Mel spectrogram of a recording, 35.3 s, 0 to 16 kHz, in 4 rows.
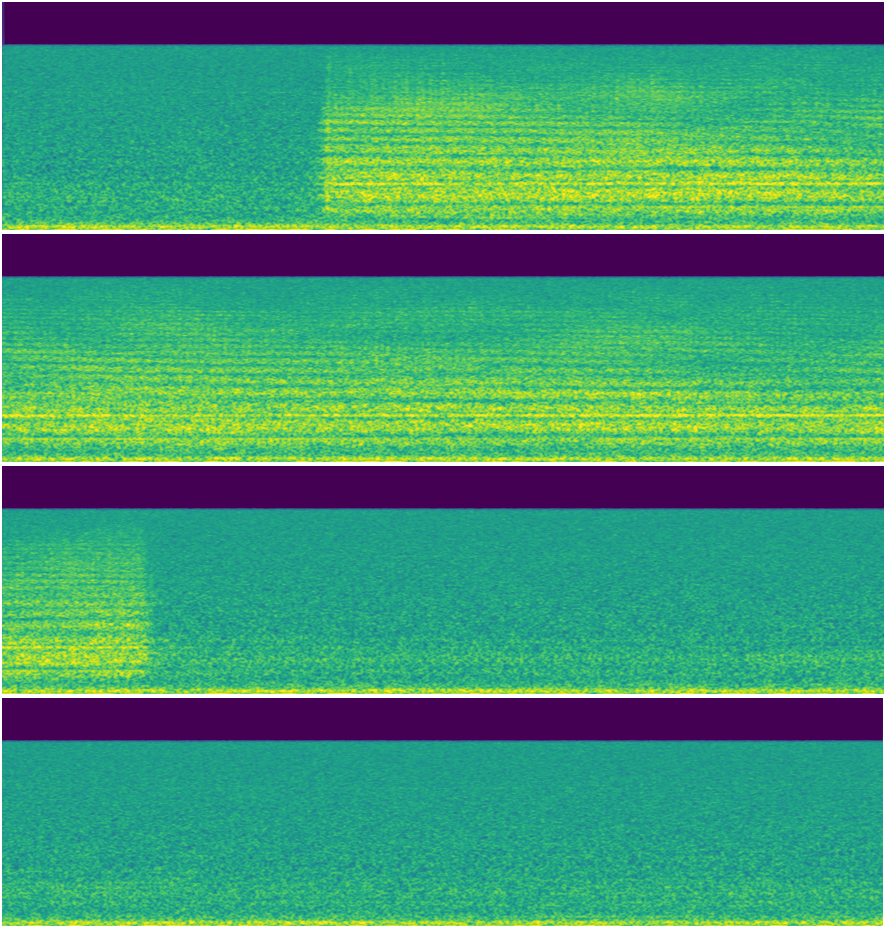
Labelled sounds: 7.3	7.6	vessel noise, 2.1 to 2.3 kHz

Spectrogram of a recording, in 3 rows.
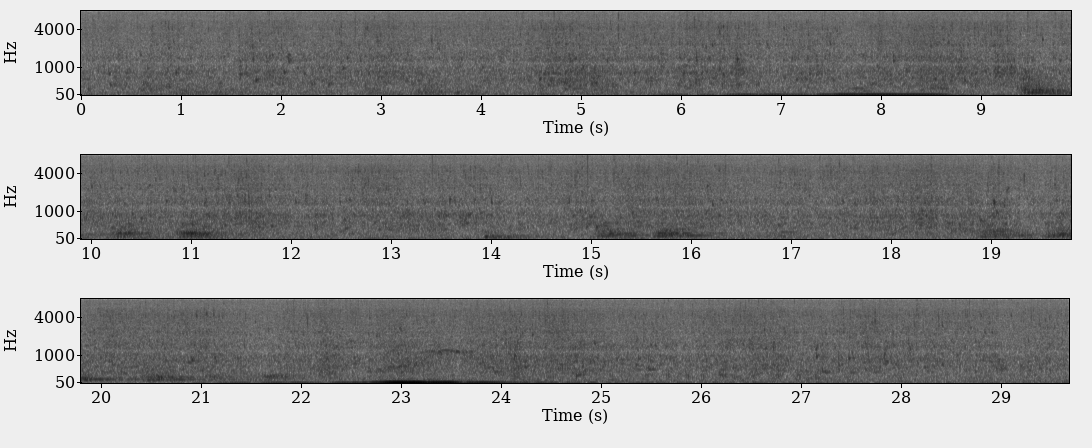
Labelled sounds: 23.2	23.8	humpback whale, 1.0 to 1.2 kHz

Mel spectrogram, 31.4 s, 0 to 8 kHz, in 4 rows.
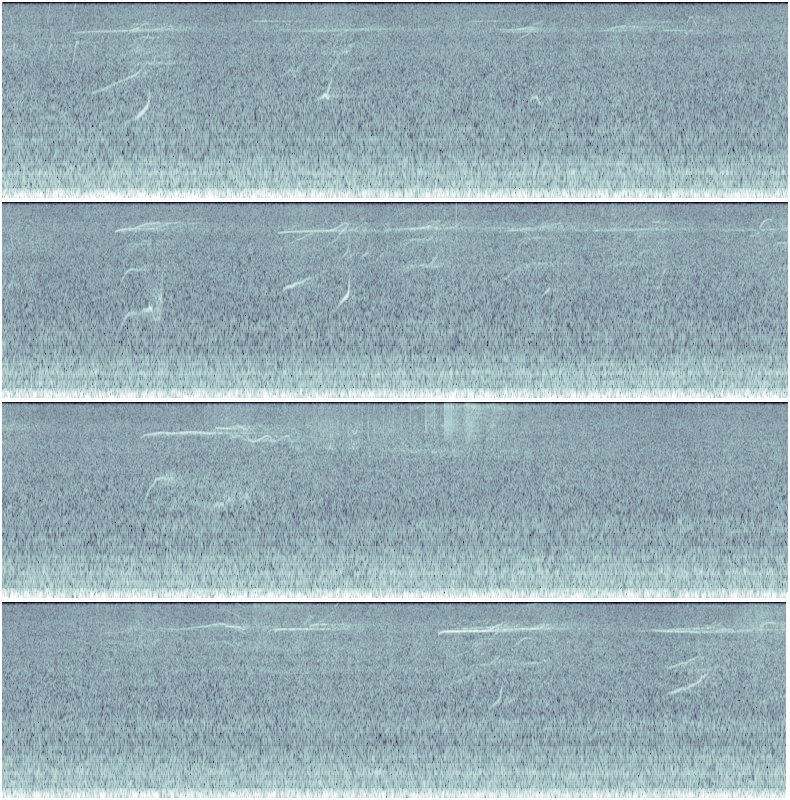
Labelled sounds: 0.6	1.8	killer whale, southern resident, 1.3 to 5.7 kHz
17.7	18.3	killer whale, southern resident, 1.5 to 2.1 kHz

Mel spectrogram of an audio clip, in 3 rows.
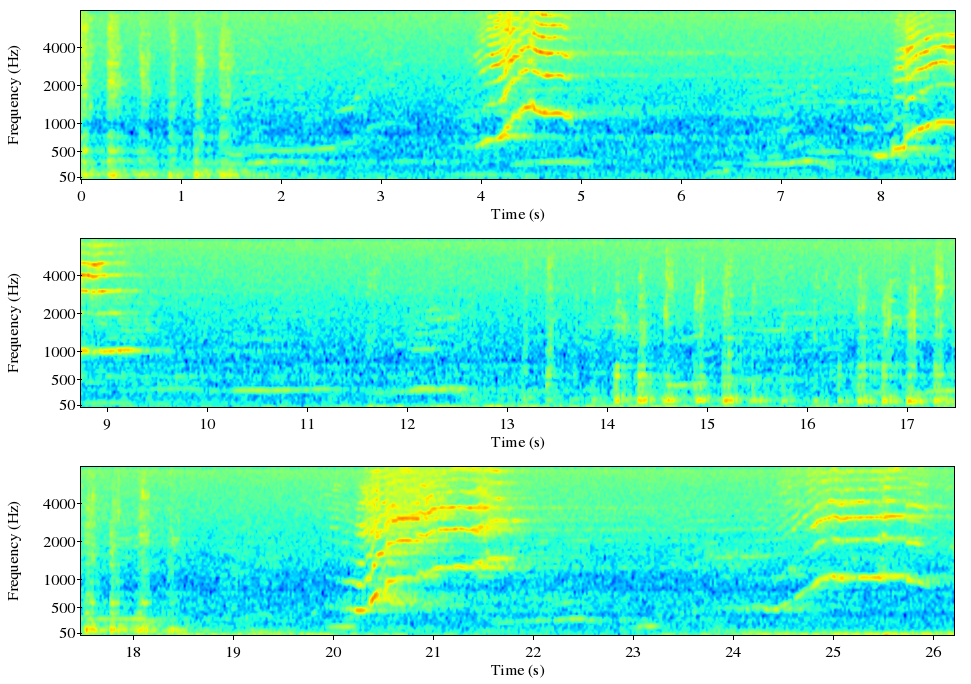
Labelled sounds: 2.9	6.0	humpback whale, 0.80 to 7.9 kHz
7.7	9.3	humpback whale, 0.80 to 8.0 kHz
12.0	12.5	humpback whale, 0.99 to 2.0 kHz
14.7	15.0	humpback whale, 1.2 to 1.5 kHz
16.8	18.2	humpback whale, 1.6 to 2.5 kHz
20.0	22.0	humpback whale, 0.80 to 7.7 kHz
23.7	26.1	humpback whale, 0.80 to 7.6 kHz

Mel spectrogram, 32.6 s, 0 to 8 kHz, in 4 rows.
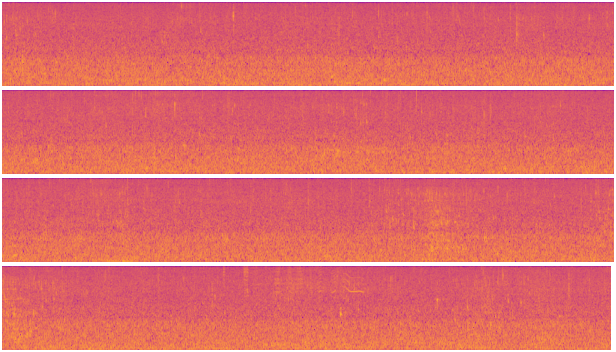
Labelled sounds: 29.1	29.4	Pacific white-sided dolphin, 3.0 to 3.5 kHz

